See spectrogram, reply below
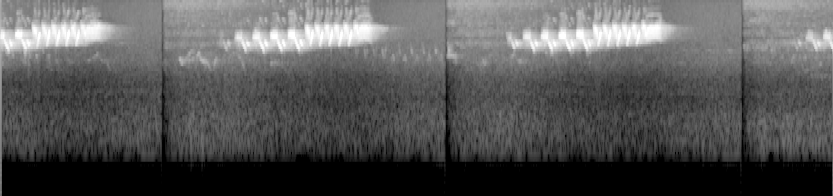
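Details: Repeated song of a Cerulean warbler: rapid, high, rising run of buzzy notes ending in a thin trill, given about every three seconds, with a quiet low rumble beneath.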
